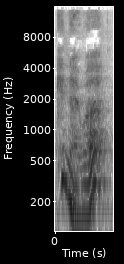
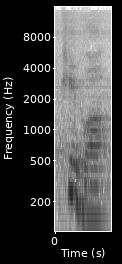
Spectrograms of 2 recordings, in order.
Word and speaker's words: quinoa: and seen something um and thought Canoa Canoa it's um you know quu at the beginning don't ask me to spell right now I'll show you later um but it's actually pronounced and I love it I'm you know I'm a bit of a Mrs bouquet but it's called quinoa um and although um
